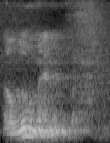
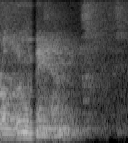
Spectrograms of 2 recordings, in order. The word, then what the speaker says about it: Illuman: Alumin or alum man both pronunciations work very well is a movement of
